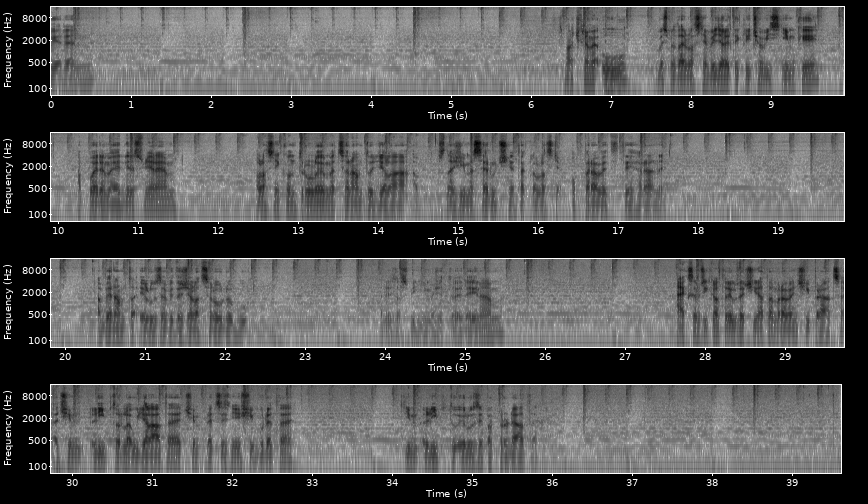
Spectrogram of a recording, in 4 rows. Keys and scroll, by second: 6.9 u.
